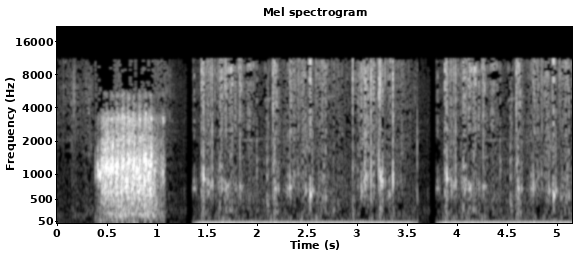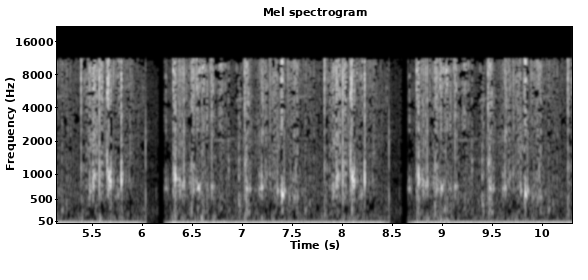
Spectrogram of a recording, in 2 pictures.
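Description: A cowboy's horse gives one loud whinny, followed by steady clip-clopping hooves that continue in repeated bursts with brief pauses between them.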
